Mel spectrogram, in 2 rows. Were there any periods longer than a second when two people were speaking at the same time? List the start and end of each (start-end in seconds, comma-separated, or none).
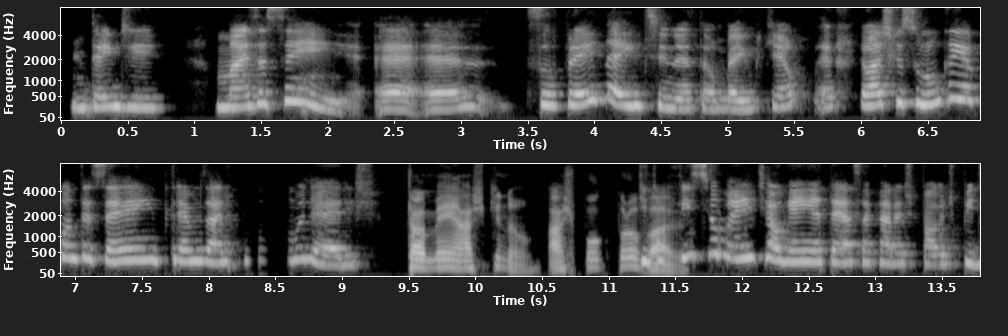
none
